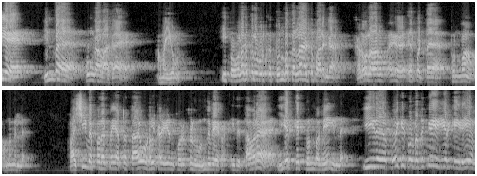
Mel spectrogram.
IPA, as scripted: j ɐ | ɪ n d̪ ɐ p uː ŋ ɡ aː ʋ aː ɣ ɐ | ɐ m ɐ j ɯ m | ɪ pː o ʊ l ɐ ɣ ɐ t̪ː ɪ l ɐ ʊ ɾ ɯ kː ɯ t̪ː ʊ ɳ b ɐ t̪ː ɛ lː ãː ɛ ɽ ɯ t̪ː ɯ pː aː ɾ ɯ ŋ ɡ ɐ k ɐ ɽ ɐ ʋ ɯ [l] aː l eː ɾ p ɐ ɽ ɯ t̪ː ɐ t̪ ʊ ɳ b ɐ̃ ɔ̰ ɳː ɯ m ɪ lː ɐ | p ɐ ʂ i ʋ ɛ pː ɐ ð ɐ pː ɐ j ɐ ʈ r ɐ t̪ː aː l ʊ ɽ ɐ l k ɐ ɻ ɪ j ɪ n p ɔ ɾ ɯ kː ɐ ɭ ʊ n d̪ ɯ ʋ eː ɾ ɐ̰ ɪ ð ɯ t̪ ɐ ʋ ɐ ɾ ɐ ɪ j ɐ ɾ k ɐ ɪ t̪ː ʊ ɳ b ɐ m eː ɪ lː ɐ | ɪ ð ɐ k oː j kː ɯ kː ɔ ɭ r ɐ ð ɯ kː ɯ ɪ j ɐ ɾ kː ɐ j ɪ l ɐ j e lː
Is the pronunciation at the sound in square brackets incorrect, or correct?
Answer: correct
